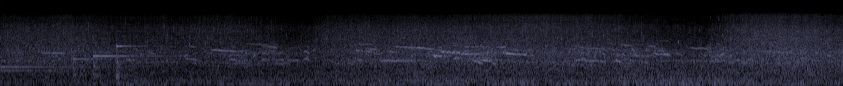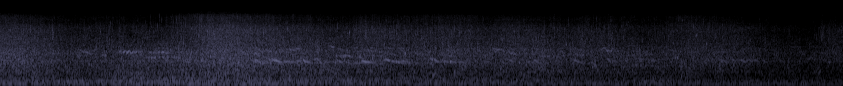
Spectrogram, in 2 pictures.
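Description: River water washing against the shore, a steady noise, with many short chirping calls scattered over it; the sound fades gradually near the end.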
